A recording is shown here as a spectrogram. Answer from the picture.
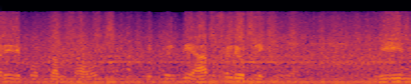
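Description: A steady low engine hum running without change, under scattered voices of the surrounding crowd.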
